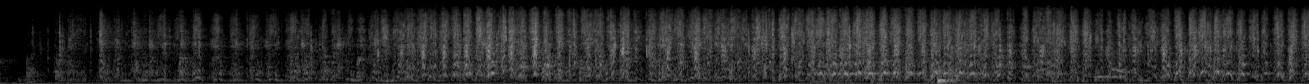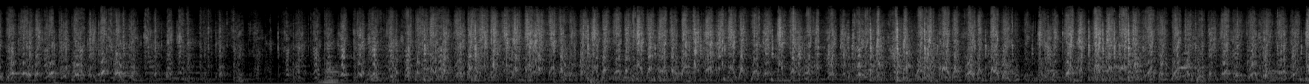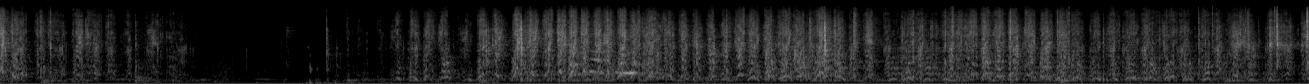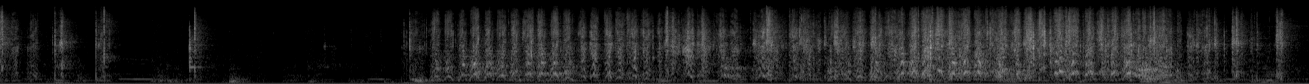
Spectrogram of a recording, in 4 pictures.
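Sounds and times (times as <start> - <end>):
improvisation on corrugated cardboard: 0.0 - 52.3.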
